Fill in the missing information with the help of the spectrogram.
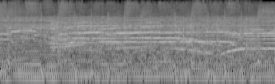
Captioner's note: cheering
